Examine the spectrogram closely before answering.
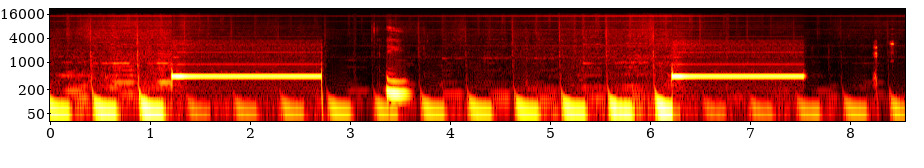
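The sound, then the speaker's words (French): Telephone line tones sound as a call is placed, with two long, steady, mid-pitched ringing tones separated by a gap. A regular low pulsing runs underneath the whole time. “Allez, c'est parti, on y va, on appelle.”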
